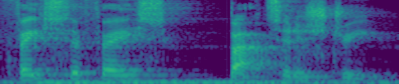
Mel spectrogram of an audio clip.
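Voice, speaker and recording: An actor playing a brooding, conscience-stricken rebel radio broadcaster in an audio drama, intense and reflective. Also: male voice, fairly high pitch, animated, normal speed, long reverb tail, lightly acted. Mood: tense, resolute. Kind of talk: fiction podcast audio drama acting.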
